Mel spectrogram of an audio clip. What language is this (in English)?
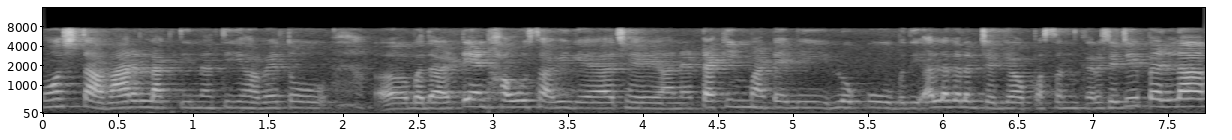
Gujarati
